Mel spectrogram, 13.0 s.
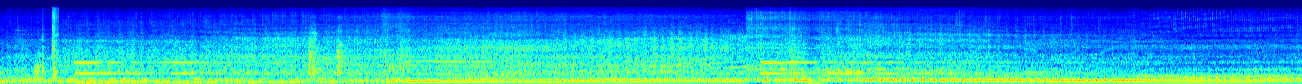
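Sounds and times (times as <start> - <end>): steady high tone: 0.8 - 5.3, 7.5 - 10.8.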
